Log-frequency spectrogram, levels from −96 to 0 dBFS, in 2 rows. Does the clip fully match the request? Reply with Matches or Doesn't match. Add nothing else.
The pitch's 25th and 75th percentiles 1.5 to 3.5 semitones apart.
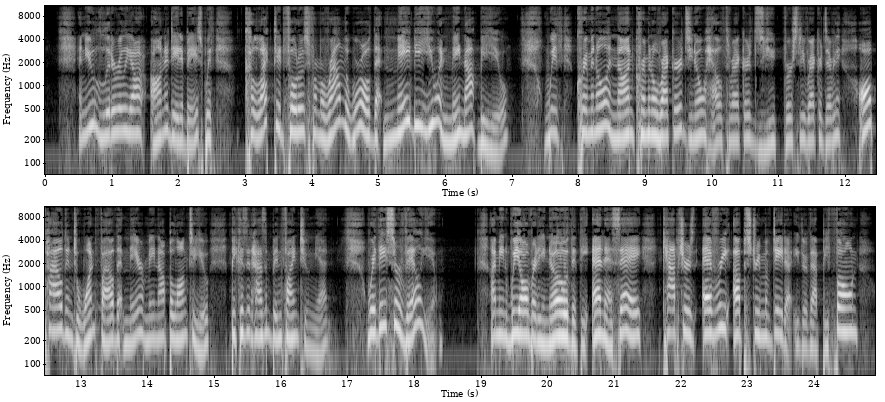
Doesn't match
